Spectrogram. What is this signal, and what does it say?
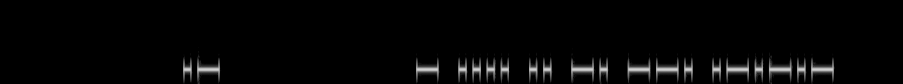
Morse code, heard as a keyed tone, about 17 wpm, 700 Hz. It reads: A THING.
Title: 4x Word-Spacing - Sentences from Top 200 Words - 17wpm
